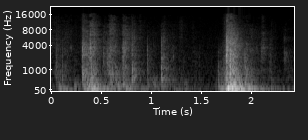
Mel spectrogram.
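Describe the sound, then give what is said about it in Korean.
A door is worked open and shut to let in a visitor carrying heavy shopping: a few clattering knocks and rattles, a short pause, then one loud, heavy thump as it closes, with no voices. “뭐 하느라 문을 이렇게 늦게 열어.”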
